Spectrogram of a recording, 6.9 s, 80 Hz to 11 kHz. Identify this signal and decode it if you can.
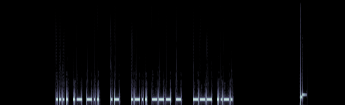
Morse code, heard as a keyed tone, about 34 wpm, 700 Hz. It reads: HAD A LOT OF
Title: Sets of 4 Words 35wpm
